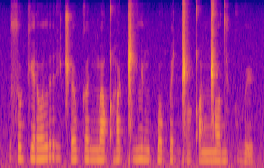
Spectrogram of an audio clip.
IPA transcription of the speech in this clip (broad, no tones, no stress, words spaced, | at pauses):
sukʲaɾolri̤ t͡ʃʼøu̯kœi̯ŋ͡məy̯qʼi̤u̯ ǁi̤lʲoŋ k͡pok͡pe ɡ͡ǁɔqʼœ ŋ͡ǁɔdy kṳy̯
